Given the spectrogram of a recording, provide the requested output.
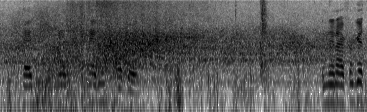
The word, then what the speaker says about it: Hayden: it's pronounced. Hayden.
